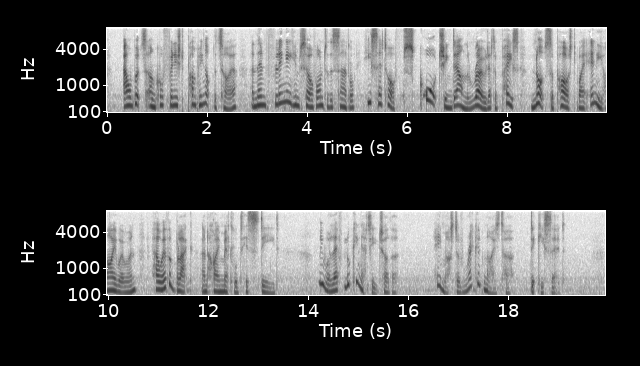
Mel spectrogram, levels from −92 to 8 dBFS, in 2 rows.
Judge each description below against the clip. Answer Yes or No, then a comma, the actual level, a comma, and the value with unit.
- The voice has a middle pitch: No, high, 210 Hz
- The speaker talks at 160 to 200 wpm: No, average, 150 wpm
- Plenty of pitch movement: Yes, wide, 6.8 semitones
